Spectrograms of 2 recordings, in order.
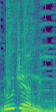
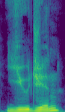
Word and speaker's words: Ugin: go watch that one oogin if i get one more comment telling me that it's pronounced yujin or ugin i'm gonna [ __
